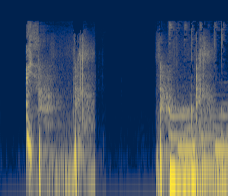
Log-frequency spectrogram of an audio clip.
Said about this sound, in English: Sounds like ping pong. Yeah. I'm going to say that's …. Oh, of course. Who? He doesn't even sound human. He doesn't even fart right.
